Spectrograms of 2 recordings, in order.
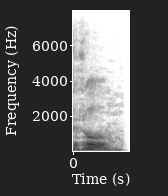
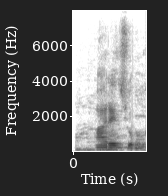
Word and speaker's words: rho: and it is pronounced as rho, R-H-O, rho.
